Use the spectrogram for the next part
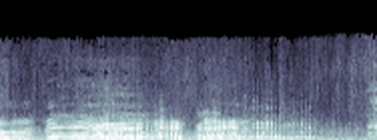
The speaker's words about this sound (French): Les deux enfants s'éloignaient de Kalmada lorsqu'ils entendirent un grognement intense.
